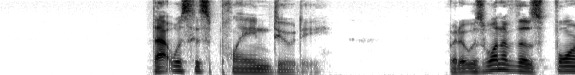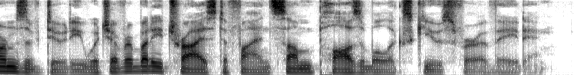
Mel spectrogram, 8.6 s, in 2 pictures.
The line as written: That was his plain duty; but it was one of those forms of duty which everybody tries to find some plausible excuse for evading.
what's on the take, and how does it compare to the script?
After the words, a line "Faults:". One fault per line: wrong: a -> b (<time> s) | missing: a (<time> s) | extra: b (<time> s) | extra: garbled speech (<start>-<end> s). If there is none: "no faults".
That was his plain duty; but it was one of those forms of duty which everybody tries to find some plausible excuse for evading.
Faults:
no faults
